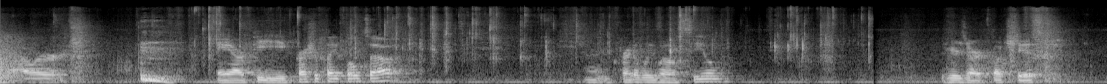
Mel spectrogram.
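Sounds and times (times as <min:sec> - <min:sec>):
plastic package crinkling: 0:01.9 - 0:08.8.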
